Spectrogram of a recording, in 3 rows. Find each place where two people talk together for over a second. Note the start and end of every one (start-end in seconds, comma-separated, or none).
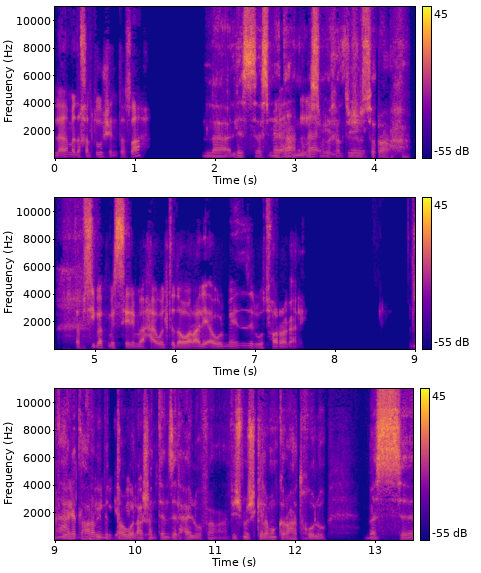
2.7-4.0, 9.0-10.3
